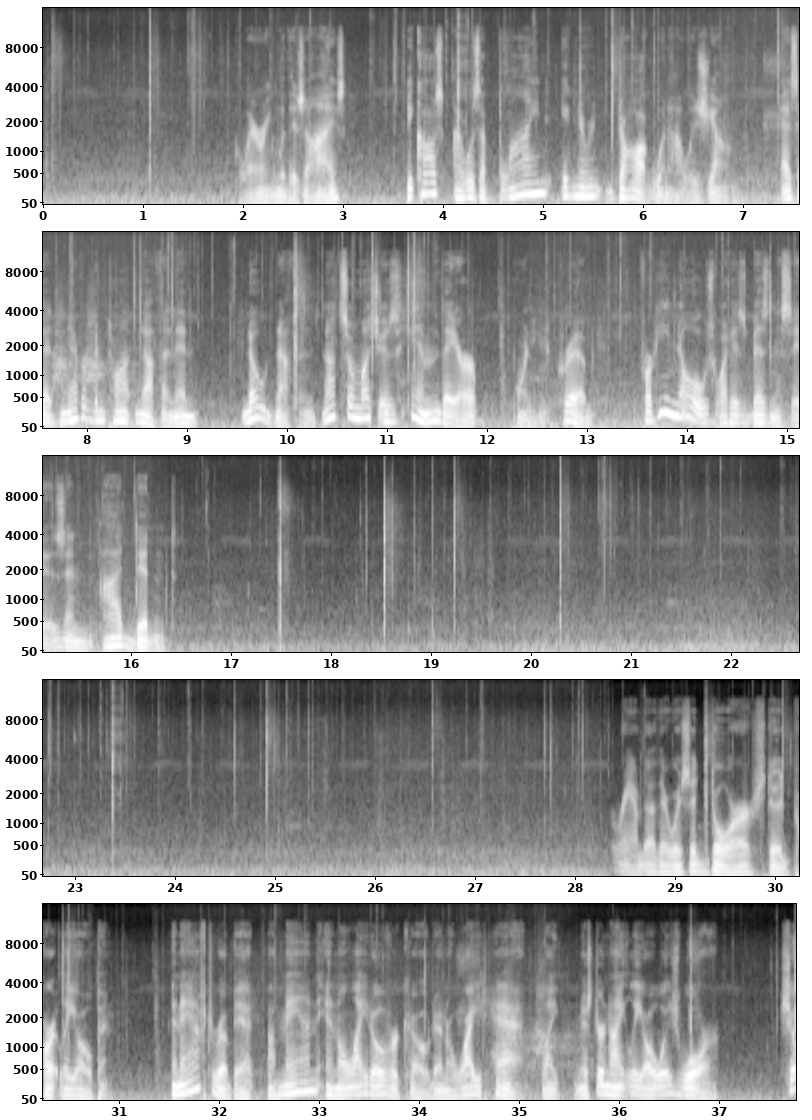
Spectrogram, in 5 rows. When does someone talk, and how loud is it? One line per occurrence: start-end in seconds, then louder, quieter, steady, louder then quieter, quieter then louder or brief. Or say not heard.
1.9-16.4 steady
28.4-37.7 steady.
